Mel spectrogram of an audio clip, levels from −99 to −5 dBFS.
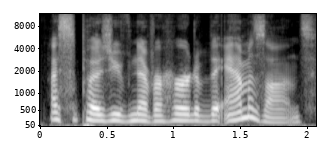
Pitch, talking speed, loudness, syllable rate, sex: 180 Hz, 260 wpm, -17 LUFS, 7.3 syllables/s, female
